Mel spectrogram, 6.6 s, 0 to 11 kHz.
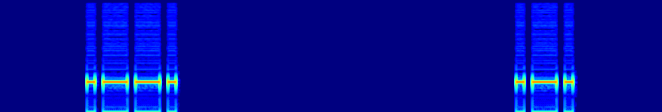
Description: Morse code, heard as a keyed tone, about 15 wpm, spaced as for 2 wpm, 800 Hz. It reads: PR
